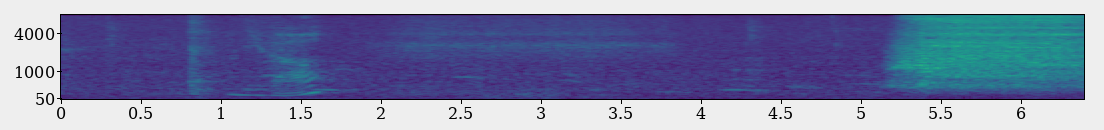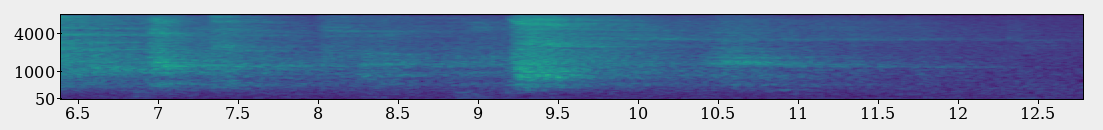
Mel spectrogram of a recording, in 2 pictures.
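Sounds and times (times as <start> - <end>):
deep breath out: 2.0 - 3.9, 5.2 - 12.7.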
